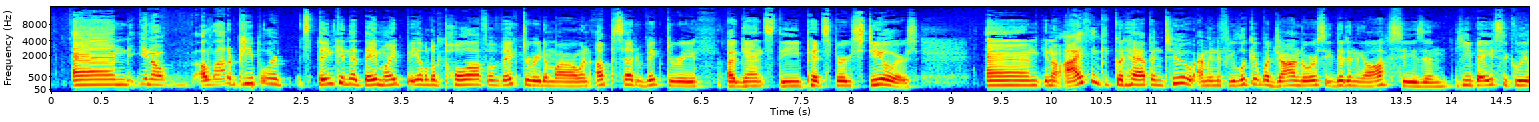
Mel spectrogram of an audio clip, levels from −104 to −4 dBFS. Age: 20-39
